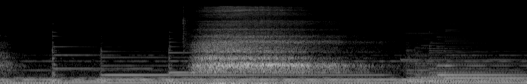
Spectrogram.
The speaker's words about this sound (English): Fill up your belly. Deep breath in and out.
